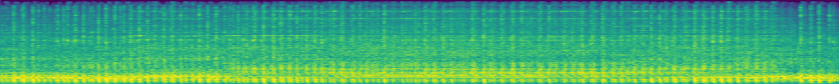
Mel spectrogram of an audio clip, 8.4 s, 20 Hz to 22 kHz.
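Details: Old Craftsman two-stroke chainsaw after long storage with a gunked carburetor, cold in a shop of high 50s to low 60s °F, mixture screws untouched; fast even putter at steady idle with no stumbles or surging, good compression.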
